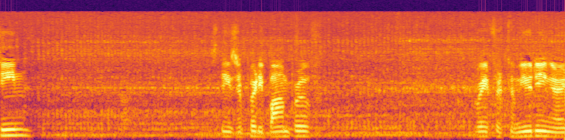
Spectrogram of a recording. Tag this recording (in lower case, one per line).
speech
